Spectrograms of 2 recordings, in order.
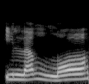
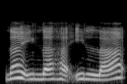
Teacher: illallah bagus tebal tetapi lailahanya lailahailla itu tipis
